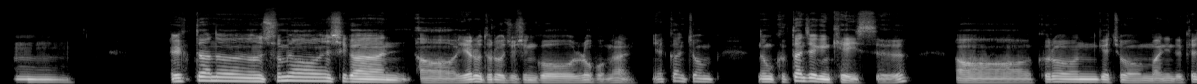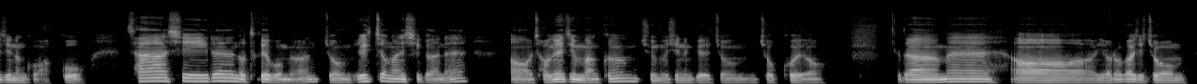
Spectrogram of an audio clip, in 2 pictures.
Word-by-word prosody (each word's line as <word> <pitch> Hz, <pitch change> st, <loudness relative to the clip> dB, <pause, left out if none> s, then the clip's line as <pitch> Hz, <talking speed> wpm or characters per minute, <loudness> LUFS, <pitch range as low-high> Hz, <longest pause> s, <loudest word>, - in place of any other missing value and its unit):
음. 115 Hz, -3 st, -1 dB, 1.0 s
일단은 160 Hz, -1 st, +4 dB
수면 170 Hz, +1 st, +3 dB
시간 120 Hz, -7 st, +5 dB
어 90 Hz, -2 st, -2 dB
예로 120 Hz, +6 st, +5 dB
들어 110 Hz, -1 st, +1 dB
주신 100 Hz, +1 st, -3 dB
걸로 95 Hz, +1 st, 0 dB
보면 85 Hz, -2 st, -6 dB, 0.2 s
약간 130 Hz, +3 st, -5 dB
좀 130 Hz, -3 st, -3 dB, 0.4 s
너무 125 Hz, -1 st, +3 dB
극단적인 130 Hz, 0 st, +5 dB
케이스 85 Hz, -3 st, 0 dB, 0.5 s
어 90 Hz, -2 st, -2 dB
그런 120 Hz, -1 st, +3 dB
게 115 Hz, -2 st, +2 dB
좀 95 Hz, -4 st, -3 dB
많이 90 Hz, 0 st, -3 dB
느껴지는 100 Hz, +2 st, -3 dB
것 -, -, -11 dB
같고 -, -, -5 dB, 0.4 s
사실은 150 Hz, 0 st, +1 dB
어떻게 115 Hz, +1 st, 0 dB
보면 85 Hz, +7 st, -4 dB
좀 90 Hz, -3 st, -6 dB
일정한 135 Hz, -1 st, 0 dB
시간에 115 Hz, +6 st, -5 dB, 0.4 s
어 85 Hz, -2 st, -4 dB
정해진 120 Hz, +3 st, +1 dB
만큼 135 Hz, +10 st, -3 dB
주무시는 90 Hz, 0 st, -7 dB
게 90 Hz, -2 st, -4 dB
좀 90 Hz, 0 st, -11 dB
좋고요. 80 Hz, 0 st, -6 dB, 0.7 s
그다음에 120 Hz, +3 st, 0 dB, 0.2 s
어 95 Hz, -2 st, -1 dB
여러 105 Hz, +4 st, -4 dB
가지 110 Hz, -3 st, -1 dB
좀 95 Hz, -3 st, -4 dB
110 Hz, 215 characters per minute, -22 LUFS, 95-130 Hz, 1.0 s, 시간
